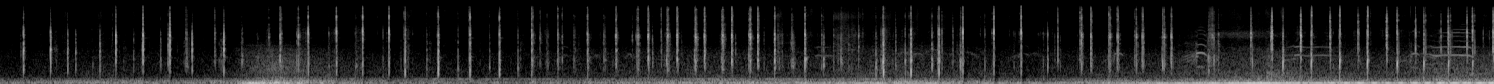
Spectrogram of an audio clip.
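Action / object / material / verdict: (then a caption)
tap / plastic game controller / plastic / none. Fingertips and thumbs press and click the buttons of a white, hand-sized, hollow plastic Xbox controller held in both hands. A rapid, uneven run of sharp, bright plastic clicks continues throughout over a low background rumble that grows louder toward the end.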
